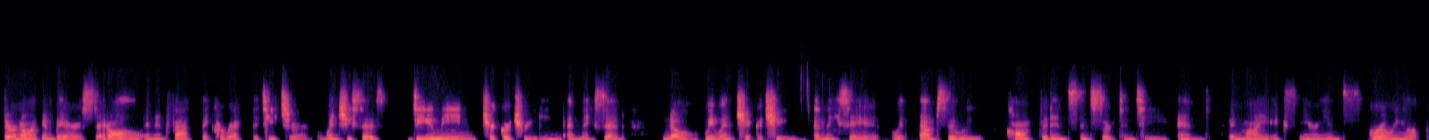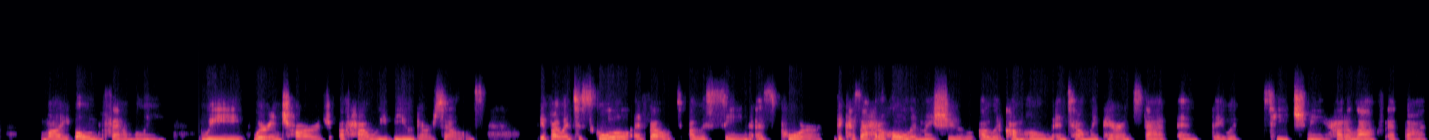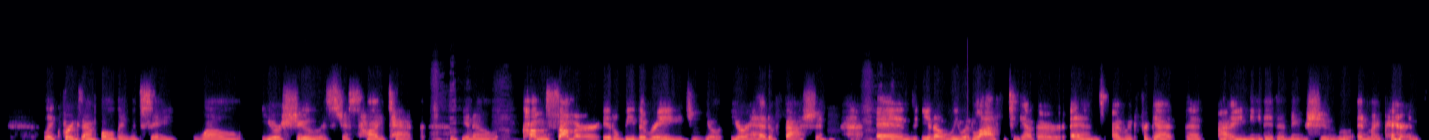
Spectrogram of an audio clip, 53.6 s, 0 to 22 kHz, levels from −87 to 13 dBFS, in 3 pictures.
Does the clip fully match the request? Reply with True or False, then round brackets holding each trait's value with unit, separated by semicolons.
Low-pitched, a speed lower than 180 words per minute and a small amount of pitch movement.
False (165 Hz; 160 wpm; 2.2 semitones)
